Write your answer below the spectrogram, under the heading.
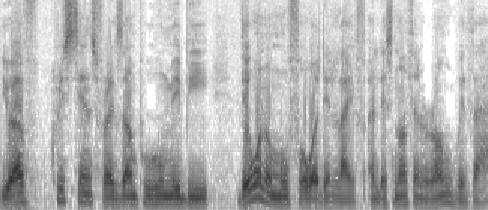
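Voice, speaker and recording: At a fairly quick pace, a man with a Nigerian accent talks in a fairly low pitch with lively intonation. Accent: Nigerian (Yoruba) English. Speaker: pastor. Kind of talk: TV interview.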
